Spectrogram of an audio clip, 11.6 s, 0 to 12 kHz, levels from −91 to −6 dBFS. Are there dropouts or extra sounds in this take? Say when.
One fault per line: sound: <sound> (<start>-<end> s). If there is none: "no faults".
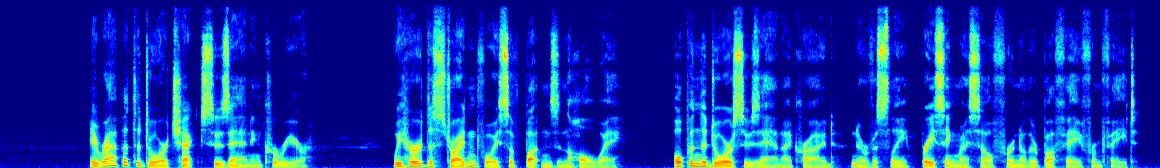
no faults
